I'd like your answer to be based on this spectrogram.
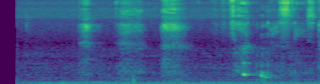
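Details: Quick, repeated inward gasping breaths building toward a sneeze that never comes, the nose tickling but worn out; steady low room hum.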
